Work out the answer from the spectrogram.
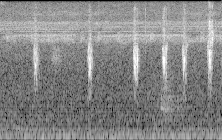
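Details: Stripe-throated Bulbul chicks near their first flight: six short, sharp chirps spaced irregularly about half a second apart, set over a steady high insect drone and faint background hiss.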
